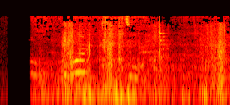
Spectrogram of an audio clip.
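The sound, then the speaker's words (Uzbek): Clatter and scraping from a black cauldron cooking over a makeshift stove, with metallic clinks and stirring noises that continue steadily at moderate loudness. “qora qozonni qo'l bola o'choqda qaynatishga majbur”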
